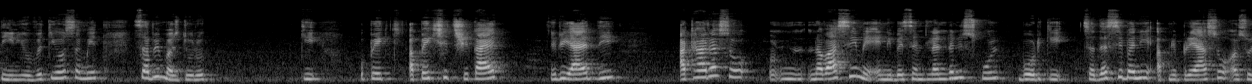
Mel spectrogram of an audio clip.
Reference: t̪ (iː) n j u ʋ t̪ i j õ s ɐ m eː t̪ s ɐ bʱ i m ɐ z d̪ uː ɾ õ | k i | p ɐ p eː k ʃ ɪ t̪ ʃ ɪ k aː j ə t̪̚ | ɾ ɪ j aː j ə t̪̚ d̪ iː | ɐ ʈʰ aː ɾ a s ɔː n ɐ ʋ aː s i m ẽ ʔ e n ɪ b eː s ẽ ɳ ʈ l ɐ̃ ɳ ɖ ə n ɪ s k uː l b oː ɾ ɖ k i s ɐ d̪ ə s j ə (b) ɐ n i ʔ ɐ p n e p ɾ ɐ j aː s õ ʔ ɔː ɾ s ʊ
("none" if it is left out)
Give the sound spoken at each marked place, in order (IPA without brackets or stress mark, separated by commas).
iː, b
